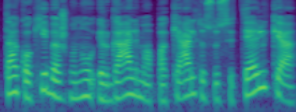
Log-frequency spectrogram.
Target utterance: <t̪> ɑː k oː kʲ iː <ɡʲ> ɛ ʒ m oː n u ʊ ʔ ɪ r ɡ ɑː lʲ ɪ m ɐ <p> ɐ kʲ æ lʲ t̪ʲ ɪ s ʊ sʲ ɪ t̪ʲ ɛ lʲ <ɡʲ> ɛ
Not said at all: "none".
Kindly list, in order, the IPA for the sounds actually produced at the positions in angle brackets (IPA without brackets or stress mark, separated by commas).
t̪, bʲ, p, kʲ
